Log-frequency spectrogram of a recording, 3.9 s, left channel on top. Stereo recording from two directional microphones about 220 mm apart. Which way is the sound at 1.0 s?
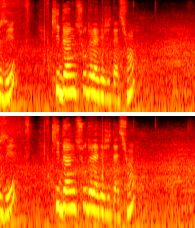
30° left (ahead or behind).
